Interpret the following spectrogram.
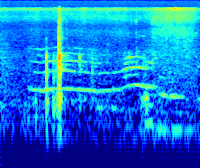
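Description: A faint, high, drawn-out vocal sound from a person, wavering slightly in pitch for about a second, with a sharp click about half a second in.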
